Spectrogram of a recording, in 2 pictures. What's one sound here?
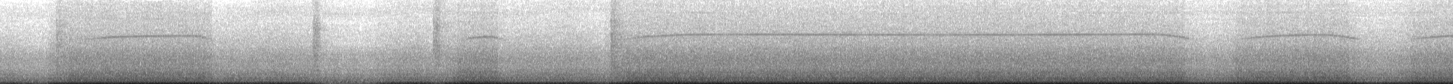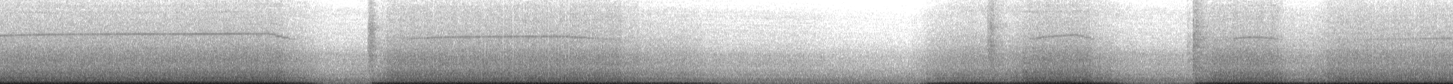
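A diesel truck engine drones under load, dropping away now and then.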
